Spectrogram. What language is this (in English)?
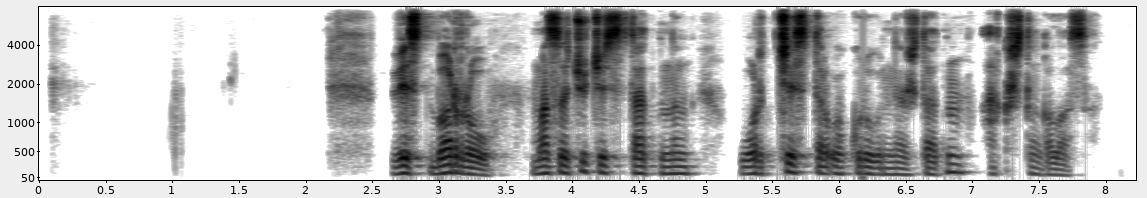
Kazakh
